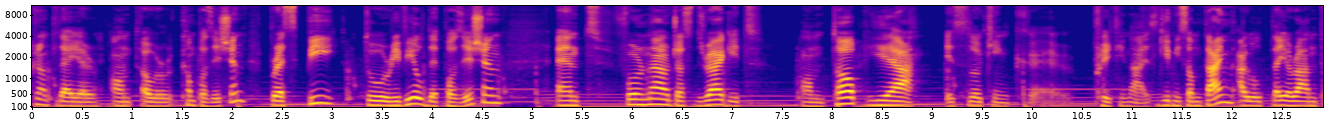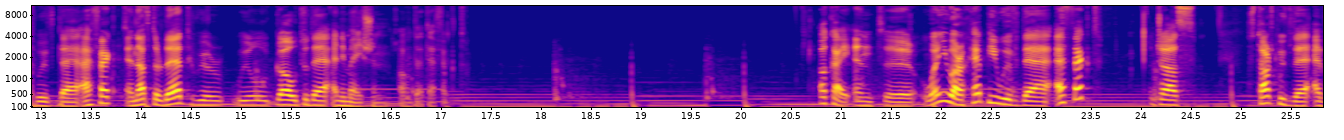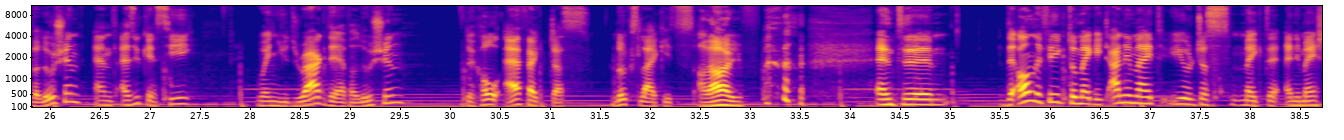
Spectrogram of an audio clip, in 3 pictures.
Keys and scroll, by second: 2.6 p.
